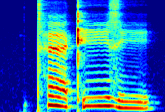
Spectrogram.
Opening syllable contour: falling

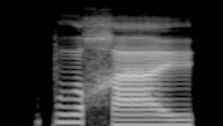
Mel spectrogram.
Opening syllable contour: high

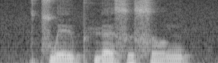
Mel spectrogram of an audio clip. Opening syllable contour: falling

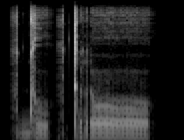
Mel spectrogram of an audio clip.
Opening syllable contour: low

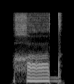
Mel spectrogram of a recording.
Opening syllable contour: low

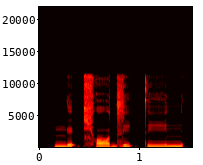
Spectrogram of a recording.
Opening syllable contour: low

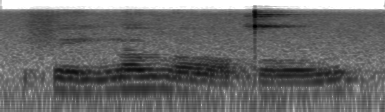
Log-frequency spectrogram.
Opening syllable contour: low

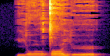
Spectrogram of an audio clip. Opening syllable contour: low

